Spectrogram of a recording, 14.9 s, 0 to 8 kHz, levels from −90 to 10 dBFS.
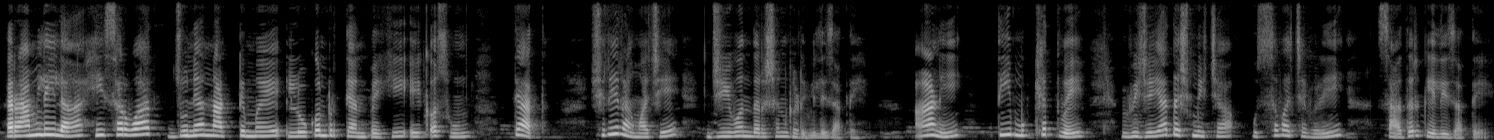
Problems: constant background noise, continuous background conversations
